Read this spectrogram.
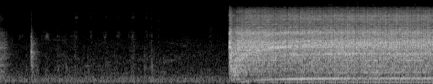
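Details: Curbside Toro Power Clear 621E snowblower, 163cc OHV four-stroke, water in the leaking carburettor bowl: starter spins up to a steady, even crank with no firing pulses; cranks but won't start.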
